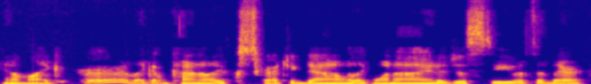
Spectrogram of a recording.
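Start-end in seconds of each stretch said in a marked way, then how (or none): 0.6-1.0 nervous high grunt. Retold or imitated. Prying open dusty trunk nervously.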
